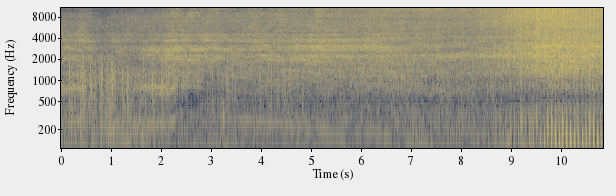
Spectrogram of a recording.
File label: KTM, اگزوز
